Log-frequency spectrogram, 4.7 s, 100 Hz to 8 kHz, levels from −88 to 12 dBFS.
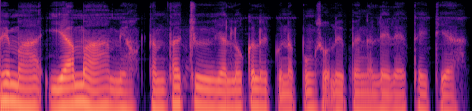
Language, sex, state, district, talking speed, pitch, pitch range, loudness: Wancho, male, Arunachal Pradesh, Longding, 240 wpm, 110 Hz, 100-120 Hz, -20 LUFS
